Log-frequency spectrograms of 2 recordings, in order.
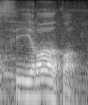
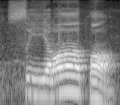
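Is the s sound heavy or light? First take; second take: light; heavy. First: The s sound is light and soft. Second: The s sound is heavy and strong. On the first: The speaker calls it wrong. "bukan sirata" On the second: The speaker calls it right. "dia kuat"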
